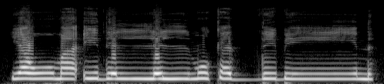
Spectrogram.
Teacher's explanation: ہم یہ تنوین کو لام میں ملا کے بغیر غنہ سے لیکن تشدید کے ساتھ یہ حکم کو ادا کریں گے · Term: الادغام بغیر غنہ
